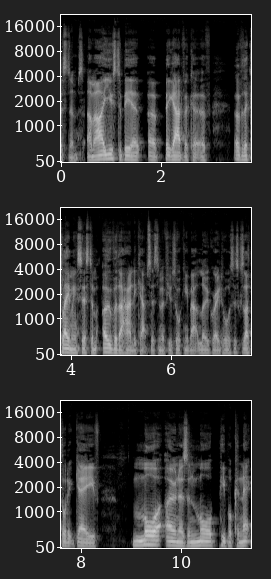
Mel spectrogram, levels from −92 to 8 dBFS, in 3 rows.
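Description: No technical faults can be heard anywhere in this speech recording. There is nothing to place on a timeline, because no event at any point interrupts or alters the signal.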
